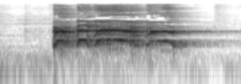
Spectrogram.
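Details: Crowing Australorp rooster gives a single strong crow that breaks into rough stepped syllables, then stretches into a long held tail that tapers off, with nothing else audible.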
